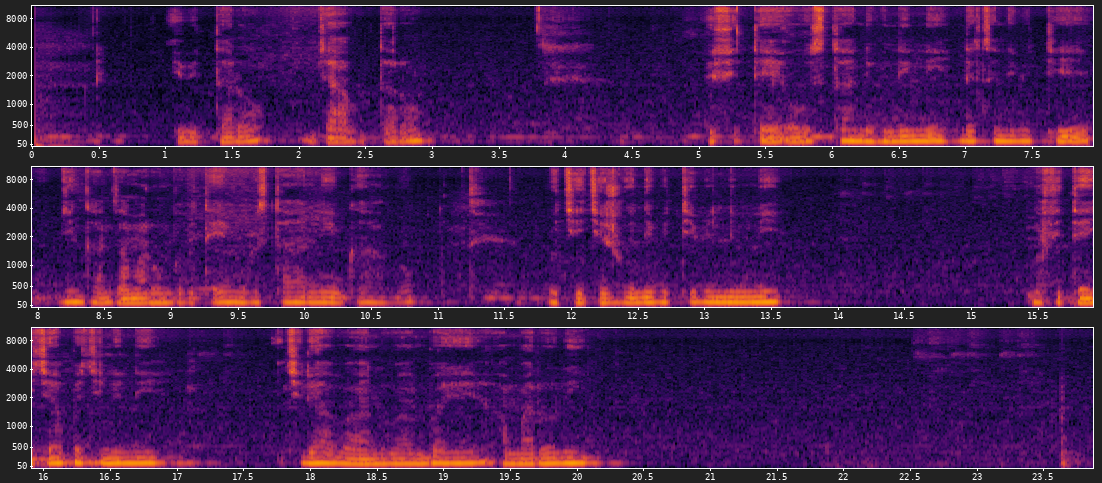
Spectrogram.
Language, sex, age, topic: Kinyarwanda, male, 25-35, health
